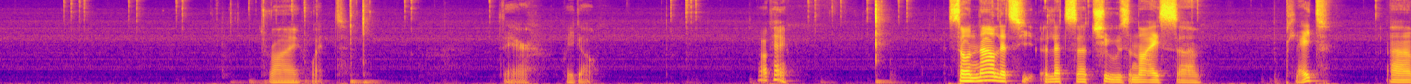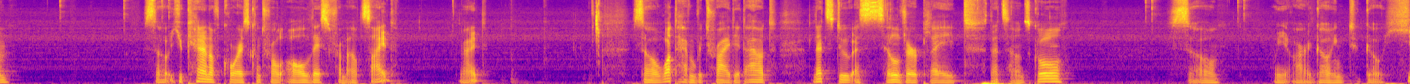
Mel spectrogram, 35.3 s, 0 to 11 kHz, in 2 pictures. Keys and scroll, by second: 2.8-5.0 typing, 11.0 BackSpace.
